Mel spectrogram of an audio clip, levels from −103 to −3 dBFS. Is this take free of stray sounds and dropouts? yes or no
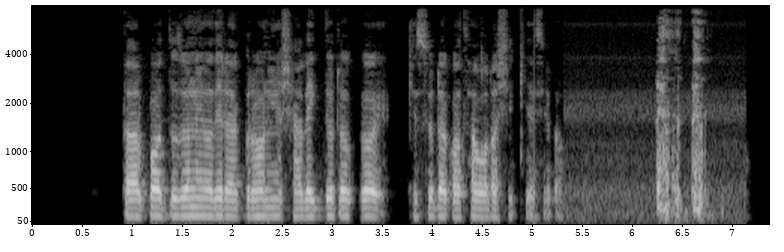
no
